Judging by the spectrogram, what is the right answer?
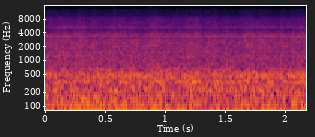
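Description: In a flight simulator game, an F-16 jet taxies with a continuous, loud engine roar, a dense low rumble beneath a steady turbine hiss, holding level and near without pause.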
